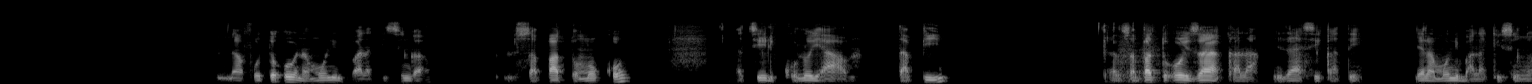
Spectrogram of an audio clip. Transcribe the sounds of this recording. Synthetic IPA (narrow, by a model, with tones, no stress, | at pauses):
na˨fo˨to˦ʔo˦jo˦na˨mɔ˦ni˦ba˨la˨ki˦si˦ŋɡa˦ | o˨sa̰˨pa˦to˨mɔ˦kɔ˦ | ba˨ti˦e˦li˨kʰo˨lo˦ja̰˨ | ta̰˨pi˦ | a˨lo˨sa̰˨pa˦to̰˨ʔo˦jo˦e˨za˦ja˨kʰa˨la˨ḛ˨za˦ja˨si˦ka˨tɛ˦ | de˦na˨mɔ˦ni˦ba˨la˨ki˦si˦ŋɡa˦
